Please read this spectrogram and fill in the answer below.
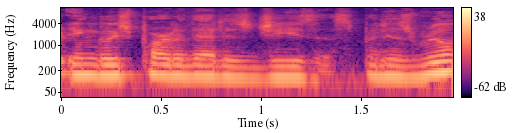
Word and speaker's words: Yeshua: lover of Yeshua Jesus his real name actually the real true pronunciation of it is Yeshua but weize it and call him Yeshua and then the real other English part of that is Jesus but his real name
